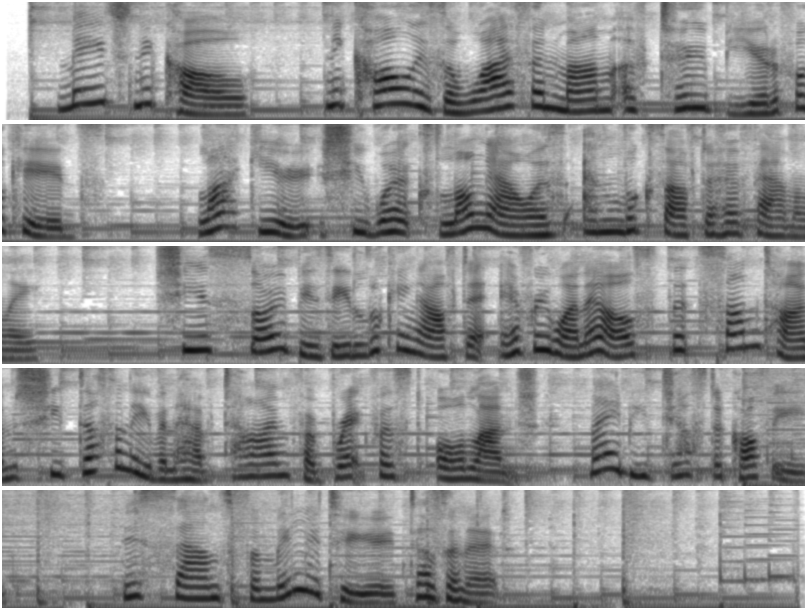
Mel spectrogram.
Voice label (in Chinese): 外籍英女, 人物介绍, 欢快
